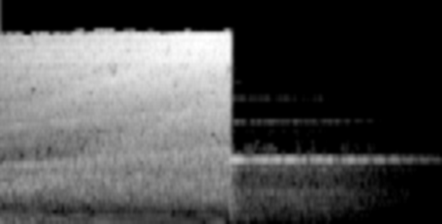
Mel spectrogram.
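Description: A rising swell of hiss-like noise, a trailer sound-design riser, builds steadily louder for about two seconds and cuts off suddenly. A single high ringing tone is left behind and fades away.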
